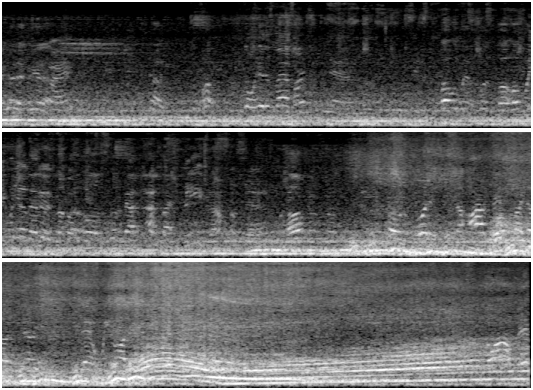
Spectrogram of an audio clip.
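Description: City street traffic with a steady low rumble, and a vehicle engine revving and accelerating past during the last few seconds, under indistinct talk.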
